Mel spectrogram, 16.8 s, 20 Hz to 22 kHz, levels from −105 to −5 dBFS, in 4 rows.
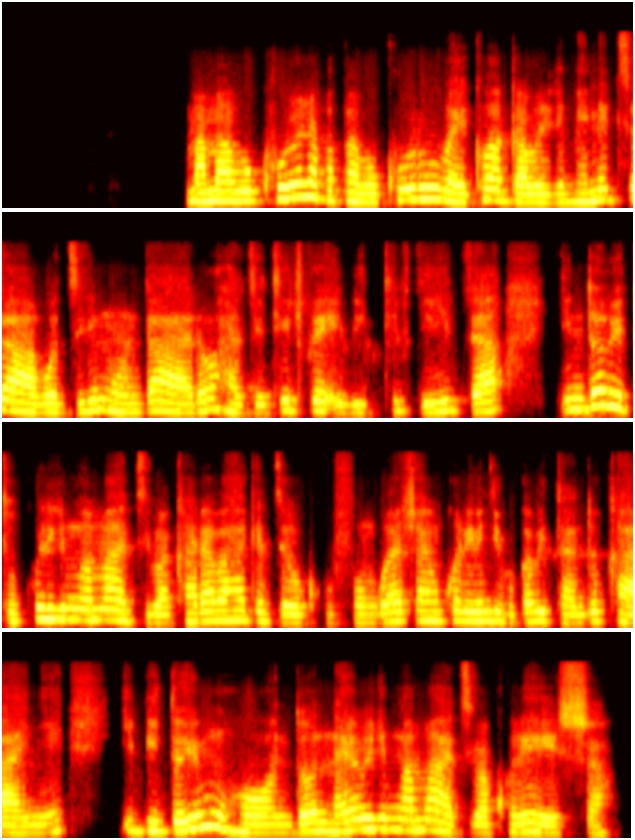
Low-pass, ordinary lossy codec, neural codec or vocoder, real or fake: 10.8 kHz; Opus, 16 kbps; codec, 44.1 kHz, 7.8 kbps, Pupu-Codec; fake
